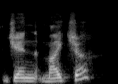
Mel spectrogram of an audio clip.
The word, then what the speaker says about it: Genmaicha: So its name is, and pronunciation caveat here again, is Gen Maicha. So not matcha, but Genmaicha.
